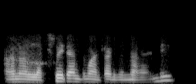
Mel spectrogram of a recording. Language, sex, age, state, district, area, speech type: Telugu, male, 18-30, Andhra Pradesh, Sri Satya Sai, urban, conversation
